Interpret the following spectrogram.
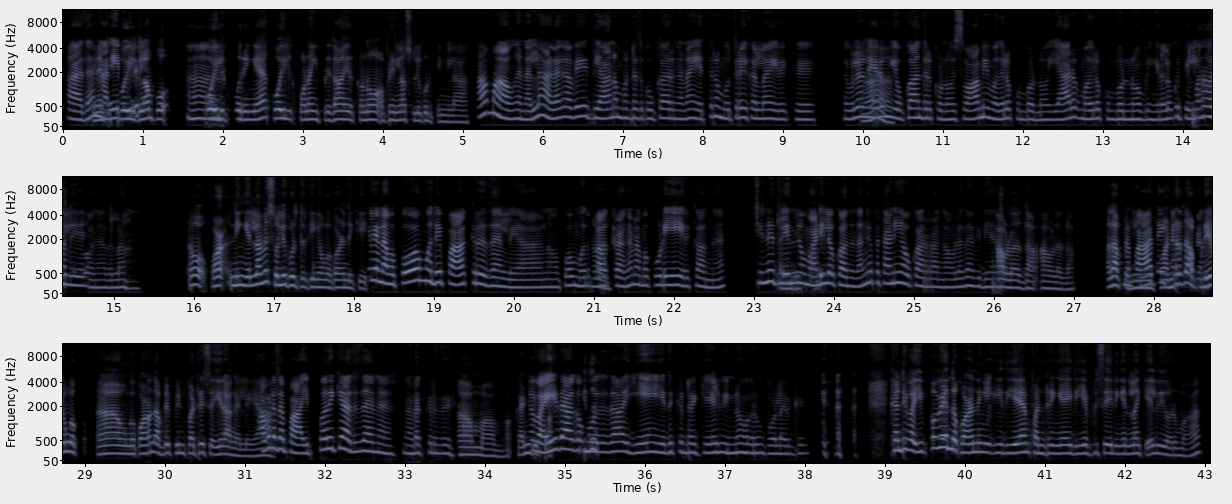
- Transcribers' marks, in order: laugh
- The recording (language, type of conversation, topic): Tamil, podcast, உங்கள் குடும்ப மதிப்புகளை குழந்தைகளுக்கு எப்படி கற்பிப்பீர்கள்?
